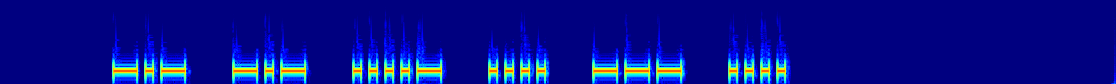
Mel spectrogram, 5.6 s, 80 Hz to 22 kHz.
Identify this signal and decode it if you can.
Morse code, heard as a keyed tone, about 32 wpm, spaced as for 22 wpm, 700 Hz. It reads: KK4HOH
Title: USA Call Signs - 6 Characters - 2x Character Spacing - 30wpm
